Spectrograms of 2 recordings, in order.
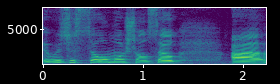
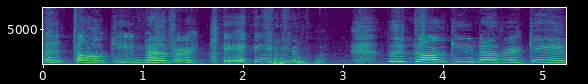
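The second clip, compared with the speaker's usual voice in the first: put-on crying voice, higher and louder; 8 semitones higher, 5 dB louder than usual. Retelling what a hiker said on reaching the pass: imitating someone crying. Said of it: "And she's crying".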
